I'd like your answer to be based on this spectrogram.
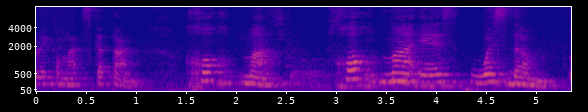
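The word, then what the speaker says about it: kochma (חכמה): This is not kachma. This is kochma. This is the O sound.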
